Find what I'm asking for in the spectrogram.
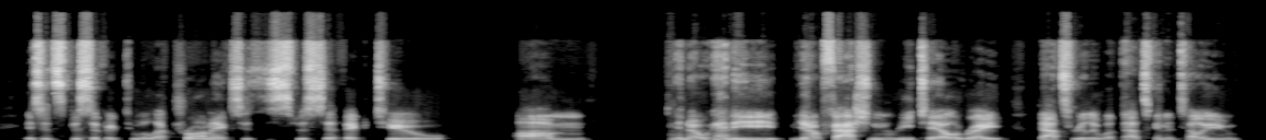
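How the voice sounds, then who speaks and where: Delivered at a fairly quick pace, the speech sits on a very clean recording with a silent background. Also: man, dry, close sound with no echo. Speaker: corporate trainer presenting competitive intelligence. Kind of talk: training presentation. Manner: fast; casual with many filler words.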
